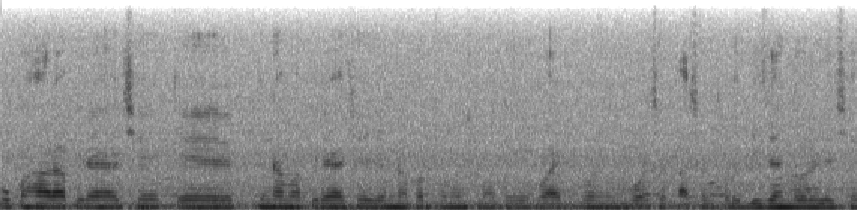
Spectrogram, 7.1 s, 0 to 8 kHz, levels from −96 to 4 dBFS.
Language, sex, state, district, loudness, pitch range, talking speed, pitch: Gujarati, male, Gujarat, Gandhinagar, -17 LUFS, 135-140 Hz, 170 wpm, 135 Hz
